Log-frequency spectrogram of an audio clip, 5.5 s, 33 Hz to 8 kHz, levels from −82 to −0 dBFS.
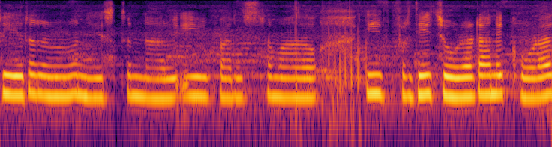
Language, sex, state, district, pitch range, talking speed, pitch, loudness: Telugu, female, Andhra Pradesh, Guntur, 220-240 Hz, 85 wpm, 230 Hz, -15 LUFS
